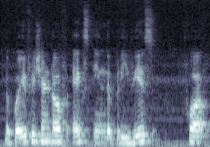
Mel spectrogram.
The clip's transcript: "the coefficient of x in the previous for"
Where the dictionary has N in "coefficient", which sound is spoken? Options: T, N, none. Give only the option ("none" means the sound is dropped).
N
